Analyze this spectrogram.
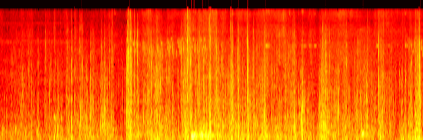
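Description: Irregular rustling and soft clicking close to the microphone as a baby shifts about on a blanket beside it, growing busier about two seconds in.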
